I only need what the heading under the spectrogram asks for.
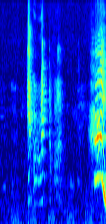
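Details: Pet Quaker parrot talking; its repertoire includes 'hi baby', 'come here', 'tickle tickle' and kissing sounds. Two bursts of raspy, harmonic-rich squawky speech, the second a bright, falling syllable, with a person's quiet voice nearby.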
